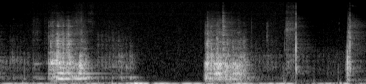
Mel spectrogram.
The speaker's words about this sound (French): Donc là, c'est vraiment, c'est comme un piston un peu qu'on va pousser dans une espèce de moule. Et puis, on va sortir le colombin.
